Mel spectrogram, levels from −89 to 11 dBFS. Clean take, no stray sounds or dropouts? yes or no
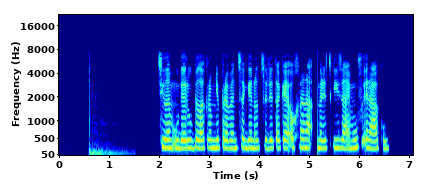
no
